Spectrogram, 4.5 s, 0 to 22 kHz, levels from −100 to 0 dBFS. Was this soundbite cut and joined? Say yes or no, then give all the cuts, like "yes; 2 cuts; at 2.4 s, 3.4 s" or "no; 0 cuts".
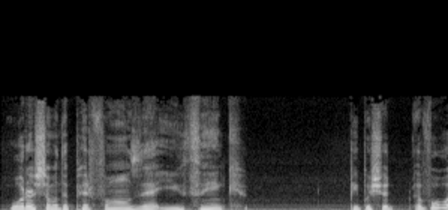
no; 0 cuts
